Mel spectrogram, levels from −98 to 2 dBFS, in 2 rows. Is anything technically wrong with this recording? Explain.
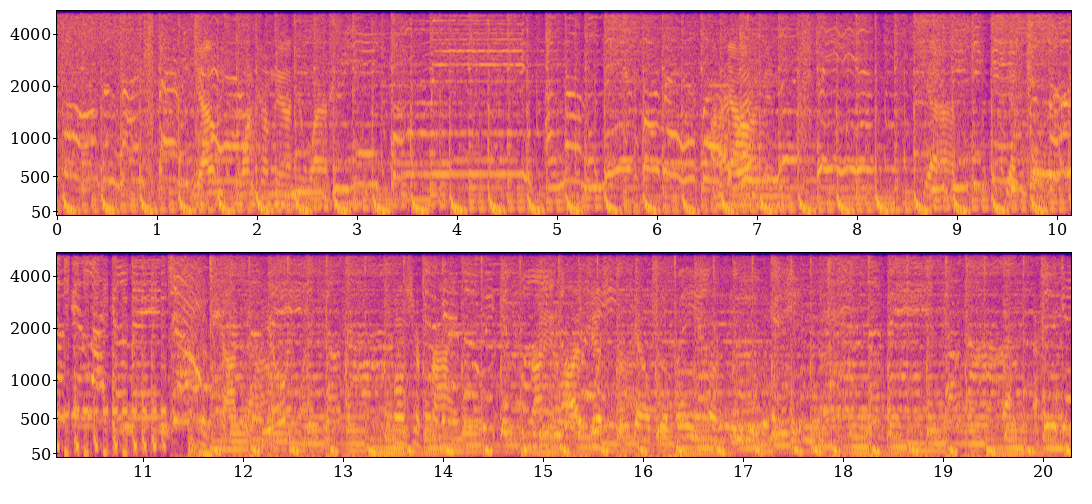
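Yes. Aliasing is present from start to finish. The sound appears to have been downsampled from 48 kHz to about 11 kHz without an adequate anti-aliasing filter, so content above the new Nyquist limit of 5.5 kHz was not removed. Instead, it folds back below 5.5 kHz as spurious, inharmonic components that are fairly strong, roughly 15 dB under the wanted signal. The result is a gritty, metallic edge on bright or hissy sounds, with the spectrum packed right up to 5.5 kHz.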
